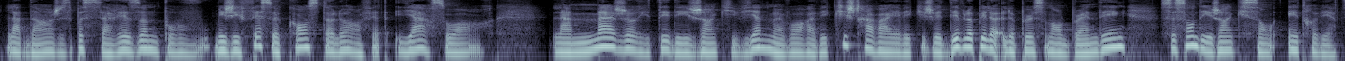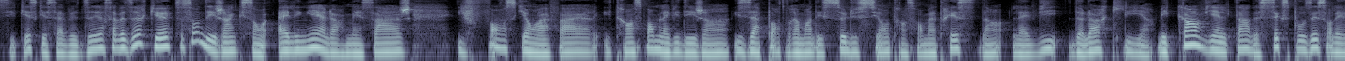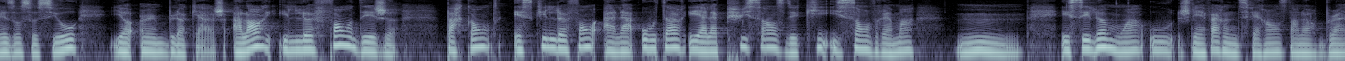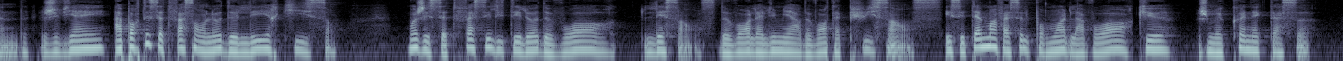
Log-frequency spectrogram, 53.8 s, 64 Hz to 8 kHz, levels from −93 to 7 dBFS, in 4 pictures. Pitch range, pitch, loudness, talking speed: 130-160 Hz, 140 Hz, -27 LUFS, 205 wpm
